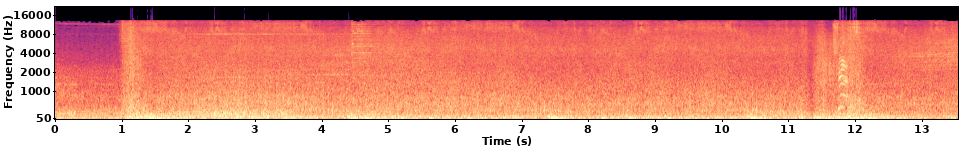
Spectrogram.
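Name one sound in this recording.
Wind rushes loudly past a falling man.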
